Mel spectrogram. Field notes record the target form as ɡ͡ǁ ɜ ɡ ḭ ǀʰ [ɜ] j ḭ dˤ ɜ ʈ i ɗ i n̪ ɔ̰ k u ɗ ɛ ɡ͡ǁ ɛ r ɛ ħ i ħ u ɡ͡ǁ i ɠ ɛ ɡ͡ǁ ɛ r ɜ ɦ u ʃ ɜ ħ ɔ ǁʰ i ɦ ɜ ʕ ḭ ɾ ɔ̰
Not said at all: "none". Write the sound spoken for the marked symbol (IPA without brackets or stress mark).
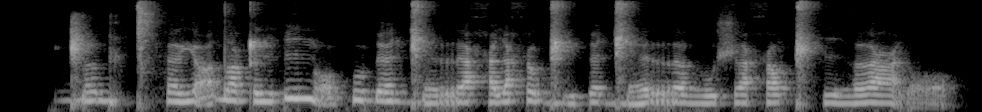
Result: ɛ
